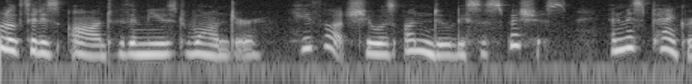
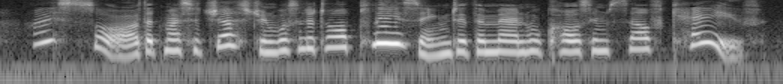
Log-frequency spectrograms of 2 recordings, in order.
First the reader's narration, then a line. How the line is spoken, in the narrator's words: exclaimed Miss Penkridge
